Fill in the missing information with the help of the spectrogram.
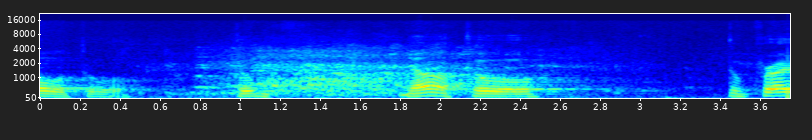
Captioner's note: audience laughing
